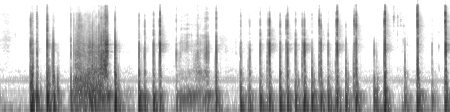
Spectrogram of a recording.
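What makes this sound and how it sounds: Long nail tips scratch and tap the waxy surface of an orange beeswax-coated cotton food wrap stretched over the mic. Around thirty sharp, dry taps and crinkly scratching bursts land close to the mic with a heavy low thump, and each one dies away almost at once.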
